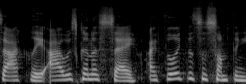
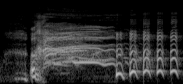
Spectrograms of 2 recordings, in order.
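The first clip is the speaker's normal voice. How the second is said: shrieking laugh. Real, not acted. Streamer cracking up at her own bit, shrieking laugh. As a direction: burst out laughing.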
